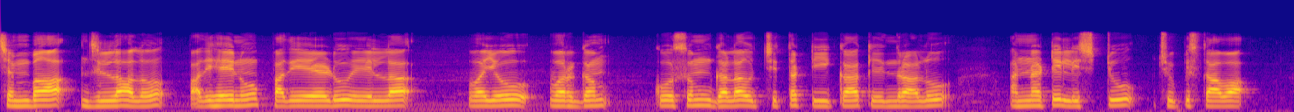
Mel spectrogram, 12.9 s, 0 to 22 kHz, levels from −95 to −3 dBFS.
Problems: none marked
